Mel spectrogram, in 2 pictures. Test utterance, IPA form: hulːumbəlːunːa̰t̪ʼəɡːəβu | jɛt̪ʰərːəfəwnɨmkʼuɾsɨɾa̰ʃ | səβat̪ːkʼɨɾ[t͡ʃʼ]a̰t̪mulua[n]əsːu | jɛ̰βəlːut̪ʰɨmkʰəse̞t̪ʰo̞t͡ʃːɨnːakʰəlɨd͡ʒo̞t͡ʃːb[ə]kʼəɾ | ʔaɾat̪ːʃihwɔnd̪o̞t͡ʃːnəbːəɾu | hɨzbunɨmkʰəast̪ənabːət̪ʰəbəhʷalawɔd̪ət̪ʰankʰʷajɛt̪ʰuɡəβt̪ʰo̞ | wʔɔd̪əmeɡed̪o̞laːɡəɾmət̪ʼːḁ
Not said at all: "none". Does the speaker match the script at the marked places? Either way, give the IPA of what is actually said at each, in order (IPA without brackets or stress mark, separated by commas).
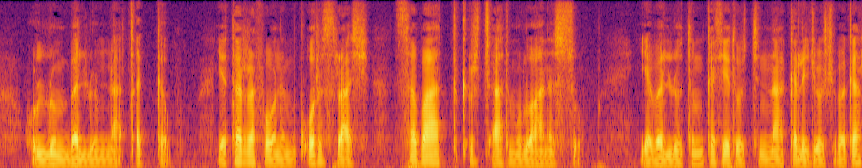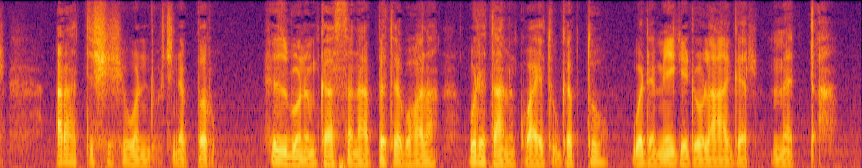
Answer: t͡ʃʼ, n, ə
